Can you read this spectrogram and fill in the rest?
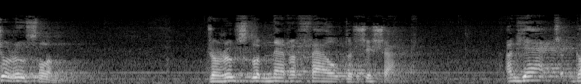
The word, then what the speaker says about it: Shishak: The Pharaoh Shishak, the Egyptian pronunciation is more like Shoshank, but you know how it goes when you take a word from one language into another. It can sometimes do some very interesting things with the vowels.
